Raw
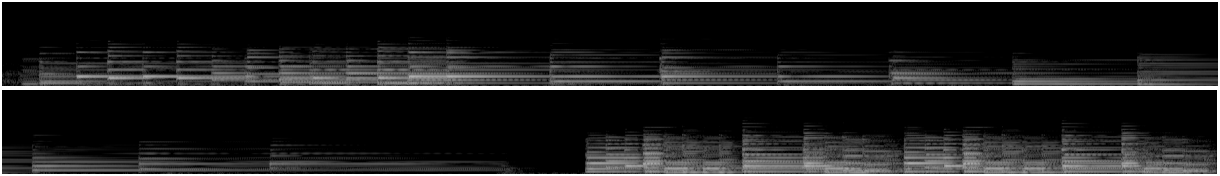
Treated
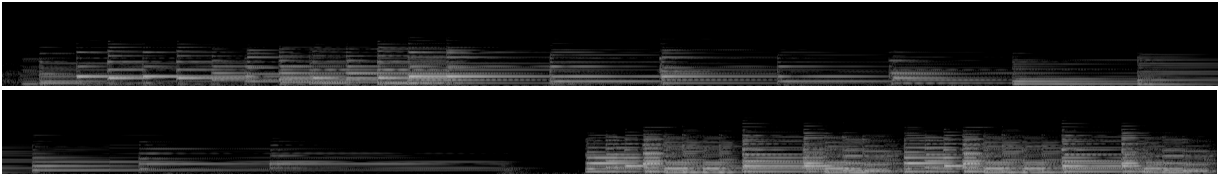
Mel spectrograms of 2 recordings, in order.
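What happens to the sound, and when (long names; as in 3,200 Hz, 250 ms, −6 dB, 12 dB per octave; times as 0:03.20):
0:13.16–0:18.31: single-tap delay 75 ms −4.5 dB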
